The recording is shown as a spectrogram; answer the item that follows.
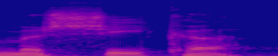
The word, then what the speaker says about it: Mexica: name Mexico comes from Mexico just means the place where the meshika live M it's spelled like Mexico with a oh man now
